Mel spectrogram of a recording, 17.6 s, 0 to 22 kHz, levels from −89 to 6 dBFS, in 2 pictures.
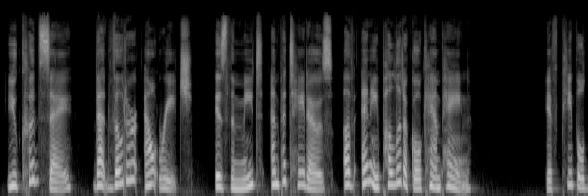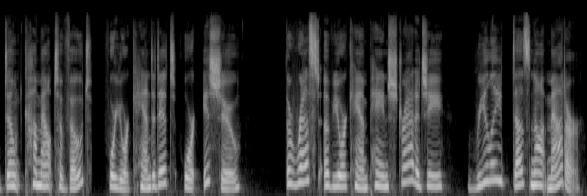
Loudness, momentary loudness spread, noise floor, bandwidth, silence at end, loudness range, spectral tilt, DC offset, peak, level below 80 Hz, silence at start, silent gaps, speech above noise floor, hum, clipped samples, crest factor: -23 LUFS; 7 LU; -81 dBFS; 16 kHz; 0.15 s; 2 LU; -4.5 dB/octave; under 0.1%; -6 dBFS; -64 dBFS; 0.1 s; none; 58 dB; none; under 0.1%; 18 dB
